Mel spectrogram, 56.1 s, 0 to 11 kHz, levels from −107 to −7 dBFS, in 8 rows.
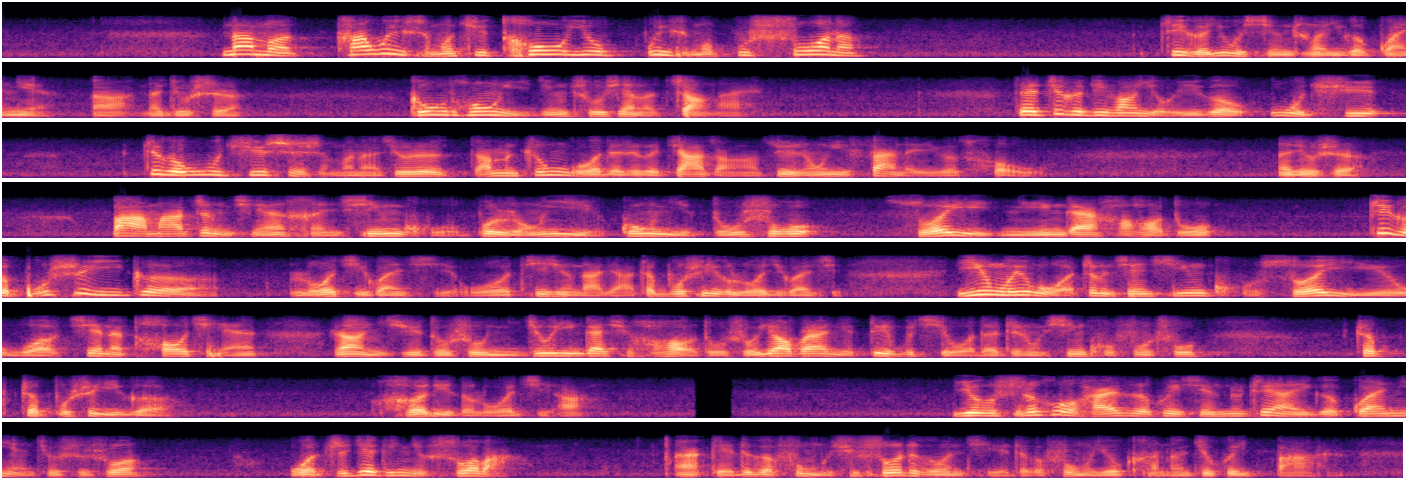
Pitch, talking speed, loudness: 130 Hz, 245 characters per minute, -21 LUFS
